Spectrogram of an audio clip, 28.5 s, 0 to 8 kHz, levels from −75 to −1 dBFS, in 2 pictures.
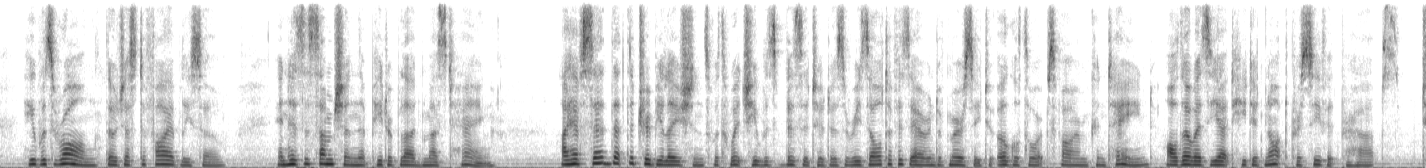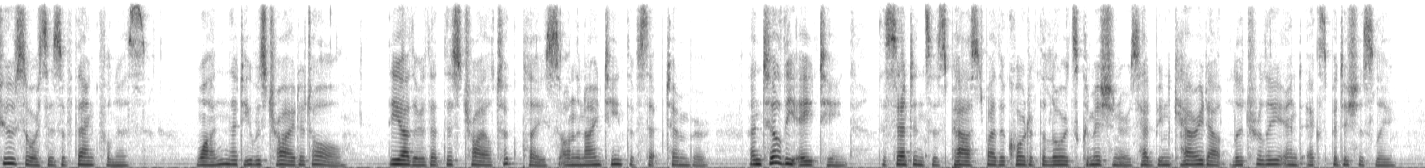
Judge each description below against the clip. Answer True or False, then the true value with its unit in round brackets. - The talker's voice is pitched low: False (180 Hz)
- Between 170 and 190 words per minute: True (185 wpm)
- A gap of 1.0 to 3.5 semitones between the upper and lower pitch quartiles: True (3.0 semitones)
